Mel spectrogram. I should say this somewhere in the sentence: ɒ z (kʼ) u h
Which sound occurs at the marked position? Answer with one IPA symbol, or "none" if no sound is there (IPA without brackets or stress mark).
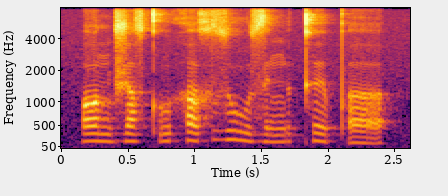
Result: kʼ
